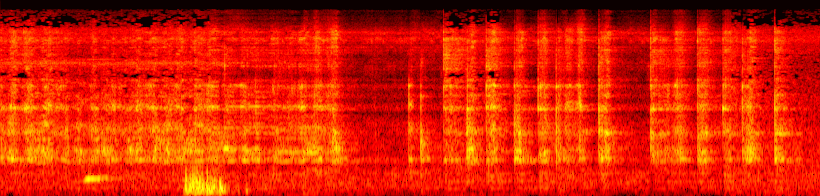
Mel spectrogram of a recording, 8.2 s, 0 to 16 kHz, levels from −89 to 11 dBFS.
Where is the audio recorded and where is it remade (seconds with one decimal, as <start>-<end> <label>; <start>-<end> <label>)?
0.0-2.1 recorded; 2.1-4.4 remade; 4.4-5.0 recorded; 5.0-7.3 remade; 7.3-8.2 recorded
